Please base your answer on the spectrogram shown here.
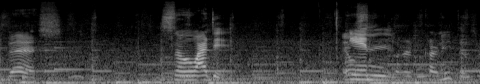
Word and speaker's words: carnitas: And carnitas, right? I got carnitas. You have to say it like that. Carnitas.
